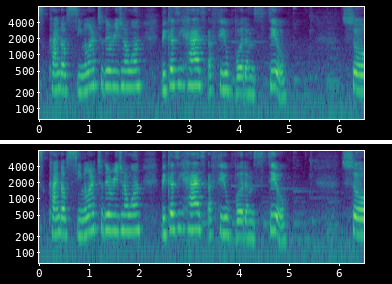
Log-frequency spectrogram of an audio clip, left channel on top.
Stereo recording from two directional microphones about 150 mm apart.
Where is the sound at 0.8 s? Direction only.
40° right (ahead or behind).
